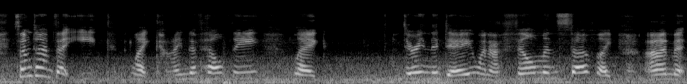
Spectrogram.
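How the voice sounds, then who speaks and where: A woman is speaking, and the sound is dry with no echo. Noticeable background noise runs underneath. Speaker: vlogger. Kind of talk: casual vlog chat. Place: car. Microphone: phone near.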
